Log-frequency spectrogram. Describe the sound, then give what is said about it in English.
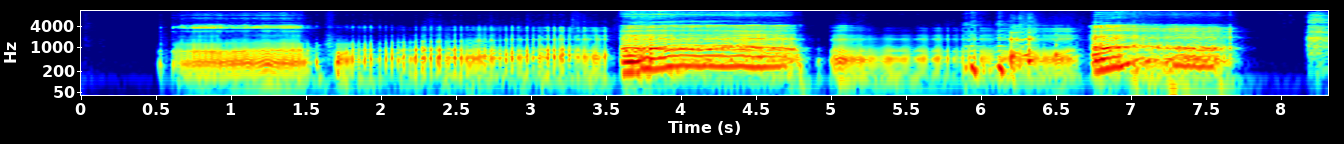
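A person imitates a howler monkey with a series of loud, deep, guttural roaring calls, five long drawn-out bursts in quick succession with brief breaks between them, forceful. “Hit us with it. With the howler monkey?”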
